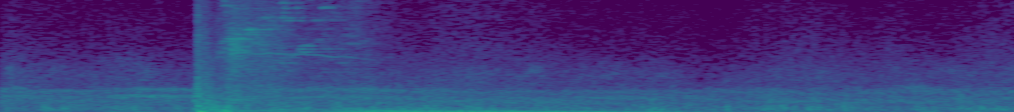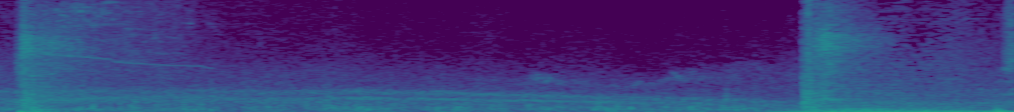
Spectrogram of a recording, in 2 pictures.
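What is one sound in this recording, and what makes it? Balloons pop with sharp bangs.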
